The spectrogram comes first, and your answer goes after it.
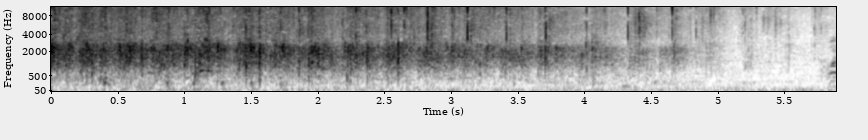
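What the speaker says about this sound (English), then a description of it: "A round of applause." Audience applause at a gala concert, a full, steady wash of many hands clapping that gradually thins and fades over several seconds.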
